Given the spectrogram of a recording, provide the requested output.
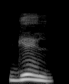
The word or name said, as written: ಖೇಲ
